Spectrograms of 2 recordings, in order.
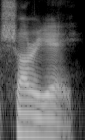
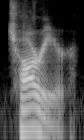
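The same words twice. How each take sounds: First: The name is said with a French pronunciation. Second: The name is said with a non-French pronunciation. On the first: The name is French, so it should sound this way. The speaker calls it right. "but this guy's French. How is it not Charrier?" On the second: Someone else said it this way. The speaker calls it wrong. "Charrier is what Anik was saying"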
